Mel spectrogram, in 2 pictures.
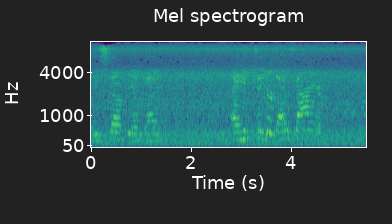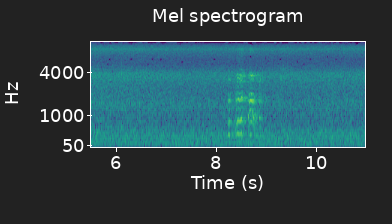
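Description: Heavy rain on a metal building's roof, a steady hiss, with short snatches of voices over it near the start, about three to four seconds in, and near the end.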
